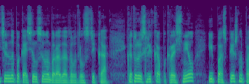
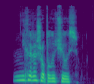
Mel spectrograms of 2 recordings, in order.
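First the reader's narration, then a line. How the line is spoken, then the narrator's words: Confused, at a loss. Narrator (Russian): растерянно сказал его величество Гурик Джуффину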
